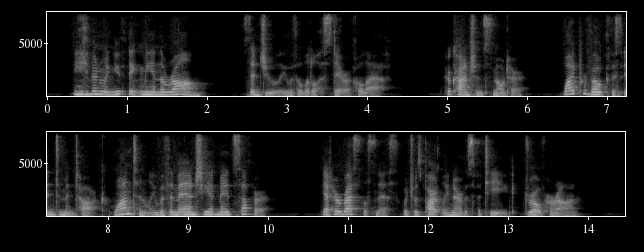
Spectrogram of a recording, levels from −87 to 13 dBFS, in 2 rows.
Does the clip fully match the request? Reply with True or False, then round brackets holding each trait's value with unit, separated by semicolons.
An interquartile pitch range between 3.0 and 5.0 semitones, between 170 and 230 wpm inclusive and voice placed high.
True (3.9 semitones; 180 wpm; 225 Hz)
